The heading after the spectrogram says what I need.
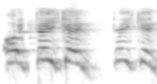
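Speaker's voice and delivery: loud, high East End call; East London accent. Acted. Host mimics soap characters for friends, East London accent. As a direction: holler it in mock EastEnders London. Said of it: "you're from East London".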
